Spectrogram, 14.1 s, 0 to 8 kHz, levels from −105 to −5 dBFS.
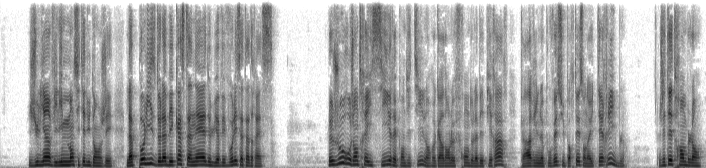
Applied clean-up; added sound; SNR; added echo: none; none; none; none.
